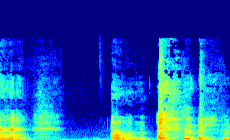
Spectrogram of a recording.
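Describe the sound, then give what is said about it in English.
A person at the end of a cold coughs repeatedly in a loud fit, with a few harsh bursts clustered together after an initial cough and a short pause. “Oh, here comes that coughing fit.”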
